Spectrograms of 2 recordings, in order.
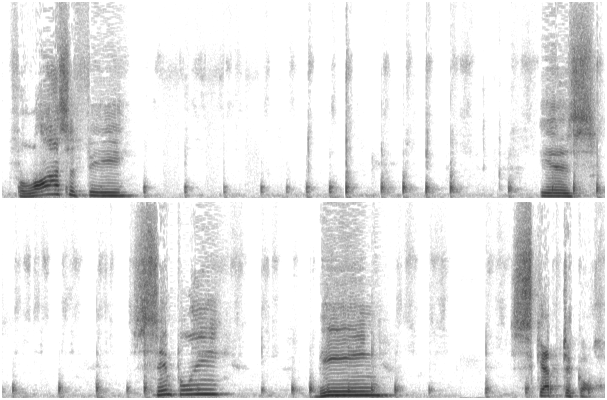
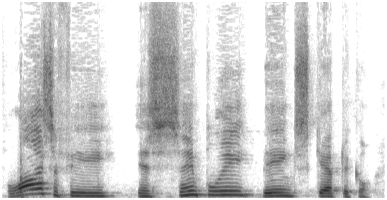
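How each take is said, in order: First: Each word set apart by long pauses, simply and being pitched higher; slow word by word. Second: Said again in one slower connected line, falling at the end; whole phrase restated. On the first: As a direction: lay it down one word at a time, letting it sink in. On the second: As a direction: restate the claim as one smooth sentence. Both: Shown as a demonstration. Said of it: "Emphasis on skeptical".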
